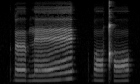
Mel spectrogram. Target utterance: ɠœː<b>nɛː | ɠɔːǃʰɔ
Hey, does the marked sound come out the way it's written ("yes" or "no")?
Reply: yes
